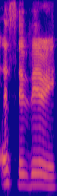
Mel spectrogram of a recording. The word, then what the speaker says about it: Eseverere: So is it essay verere? Eseverere. Okay, I tell people let's make Eseverere. it simpler. Just assume that the last RE is silent.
